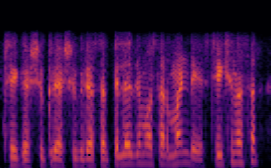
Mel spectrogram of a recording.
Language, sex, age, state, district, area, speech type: Kashmiri, male, 18-30, Jammu and Kashmir, Bandipora, rural, conversation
